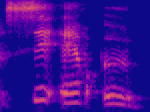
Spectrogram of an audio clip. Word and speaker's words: CRE: dire CRE mais ainsi on prononce les lettres alors qu'un acronyme c'est à peu près la même chose mais ça va être ça se prononce comme un mot enedis donc on va dire CRE et c'est un sigle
